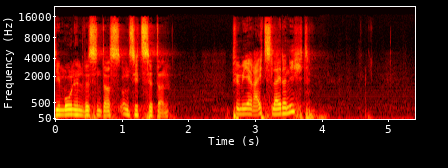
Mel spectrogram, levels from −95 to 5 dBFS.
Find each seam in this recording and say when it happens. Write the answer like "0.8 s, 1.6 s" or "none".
2.6 s

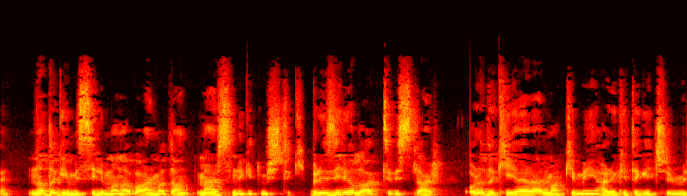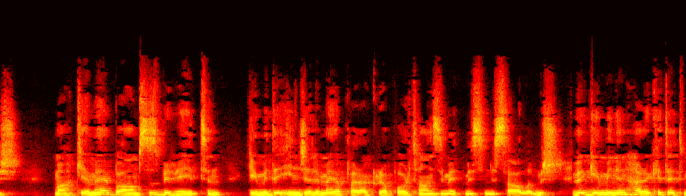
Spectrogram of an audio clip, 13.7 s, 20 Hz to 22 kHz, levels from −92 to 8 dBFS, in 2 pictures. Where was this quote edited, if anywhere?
none

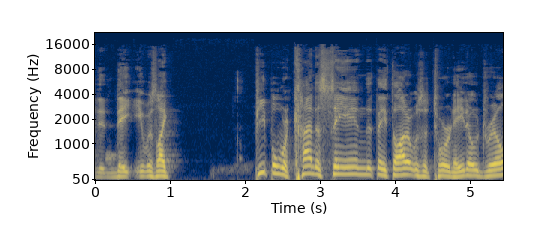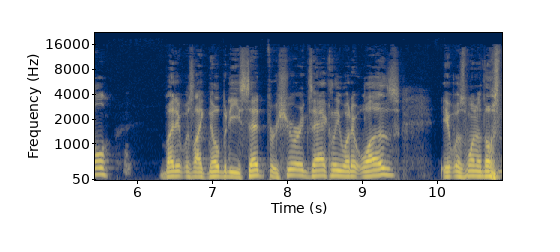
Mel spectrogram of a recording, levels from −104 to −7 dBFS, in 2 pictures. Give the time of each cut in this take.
none

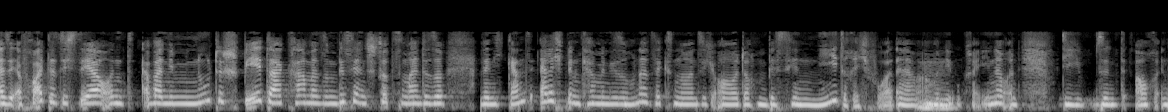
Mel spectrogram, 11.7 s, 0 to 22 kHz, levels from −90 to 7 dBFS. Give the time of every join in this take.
4.8 s, 8.9 s

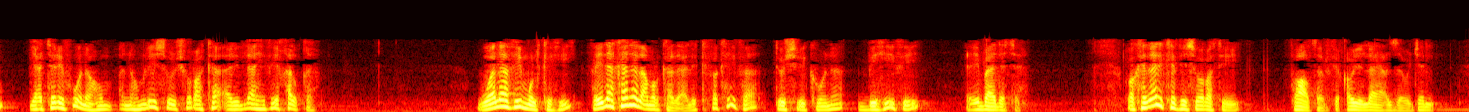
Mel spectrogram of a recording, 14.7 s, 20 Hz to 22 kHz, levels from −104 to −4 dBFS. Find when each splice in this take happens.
5.8 s, 7.7 s

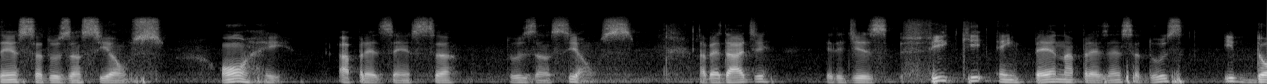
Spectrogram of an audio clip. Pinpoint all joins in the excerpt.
none

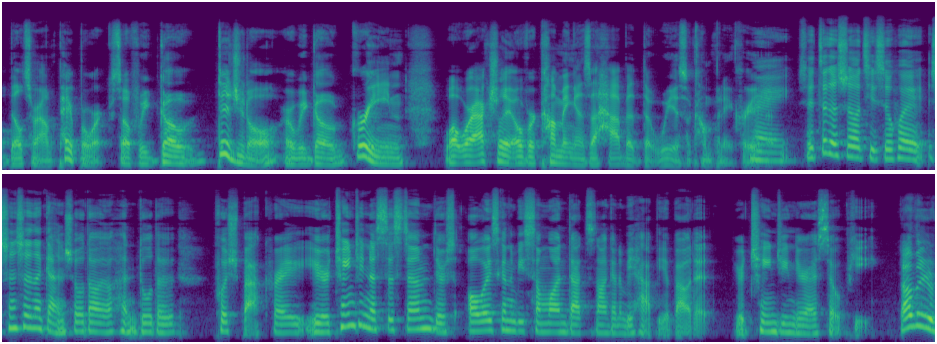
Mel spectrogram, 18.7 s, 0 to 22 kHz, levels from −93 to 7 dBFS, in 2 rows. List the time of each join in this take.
16.6 s

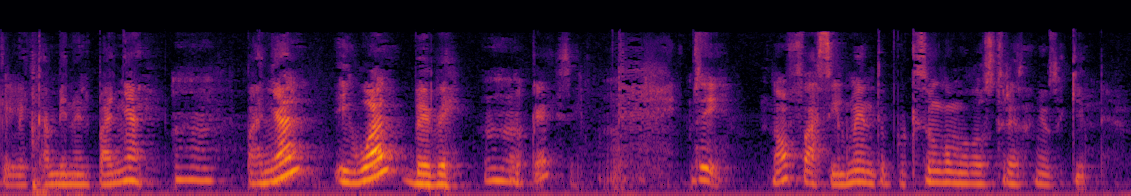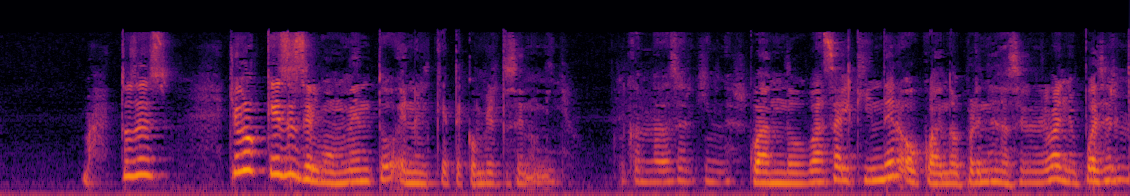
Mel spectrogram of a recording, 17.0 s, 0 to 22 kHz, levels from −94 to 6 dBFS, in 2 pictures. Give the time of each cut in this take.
5.1 s

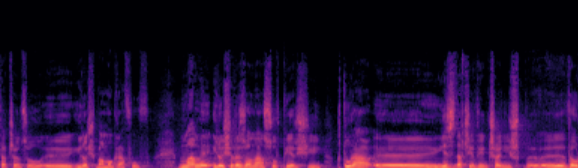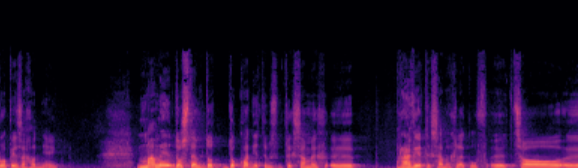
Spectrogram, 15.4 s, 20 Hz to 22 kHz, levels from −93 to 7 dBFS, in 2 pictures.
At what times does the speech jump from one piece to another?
14.5 s

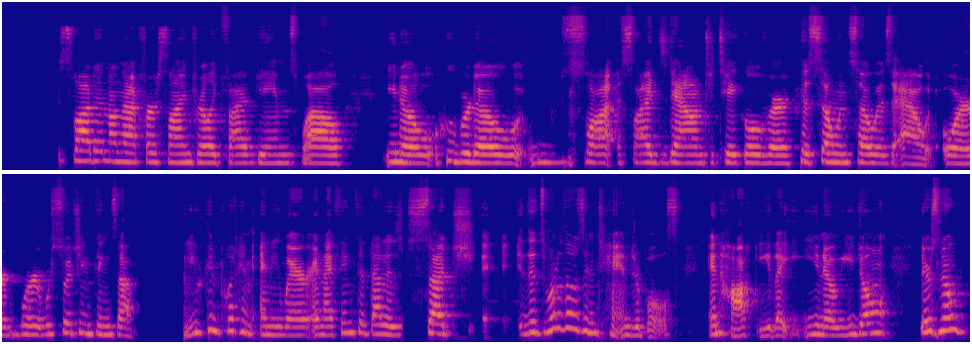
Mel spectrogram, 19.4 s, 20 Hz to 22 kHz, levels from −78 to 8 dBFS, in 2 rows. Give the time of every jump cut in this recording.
11.5 s, 13.7 s

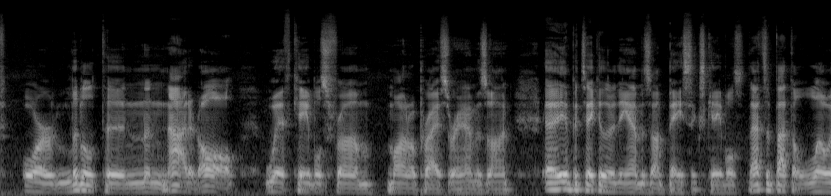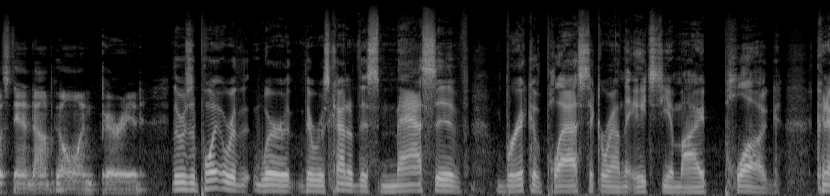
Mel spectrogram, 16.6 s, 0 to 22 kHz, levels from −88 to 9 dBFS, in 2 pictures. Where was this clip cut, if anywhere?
10.0 s

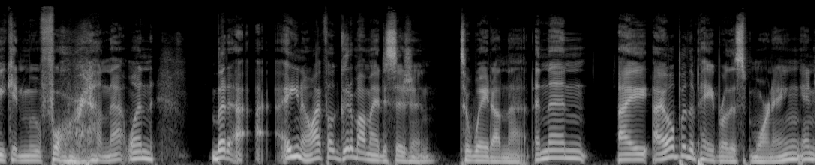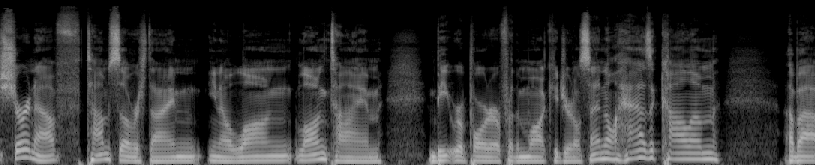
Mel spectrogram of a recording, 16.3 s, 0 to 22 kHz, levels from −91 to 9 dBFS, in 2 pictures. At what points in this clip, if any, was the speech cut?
none

